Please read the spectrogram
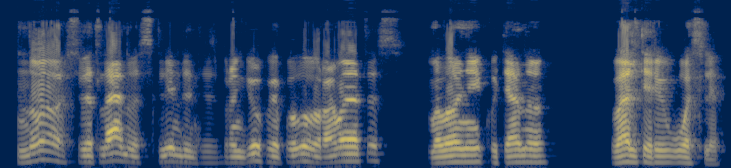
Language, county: Lithuanian, Vilnius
